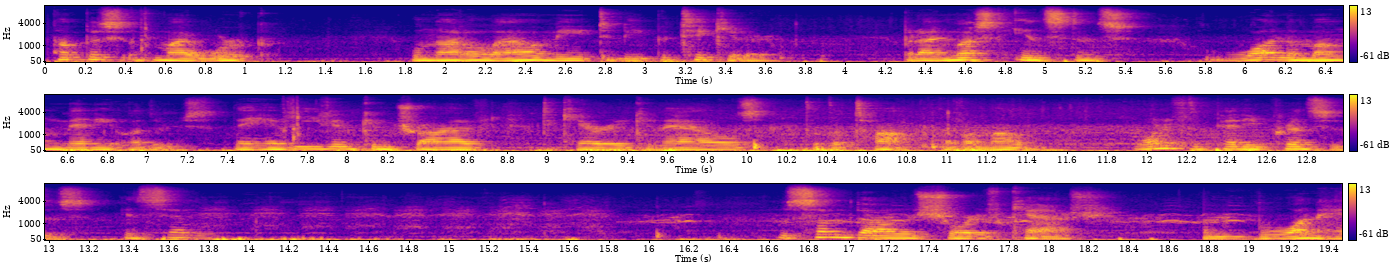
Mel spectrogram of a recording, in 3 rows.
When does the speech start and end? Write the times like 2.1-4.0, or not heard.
0.0-13.8, 16.6-19.4.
